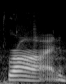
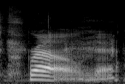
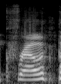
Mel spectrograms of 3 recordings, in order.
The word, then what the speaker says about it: Kron: And I watched the movie with subtitles, so I always, in my head, said Kron. prawn, but it's prone. – I tried to change it in the notes so it's spelled out phonetically crone,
